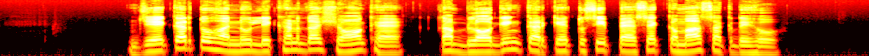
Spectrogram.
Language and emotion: Punjabi, neutral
